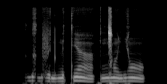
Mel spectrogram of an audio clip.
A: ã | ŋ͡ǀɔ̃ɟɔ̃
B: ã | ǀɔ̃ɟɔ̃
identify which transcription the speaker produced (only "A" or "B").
A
